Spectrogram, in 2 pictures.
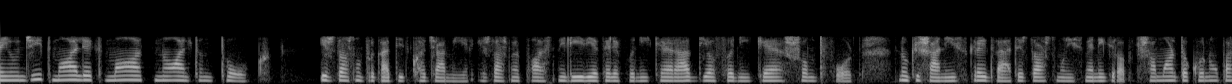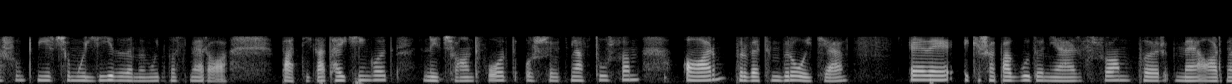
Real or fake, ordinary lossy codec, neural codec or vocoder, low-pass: real; none; none; 3.6 kHz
